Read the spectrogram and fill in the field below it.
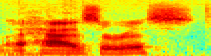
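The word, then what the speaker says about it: Ahasuerus: through by the way that's how you pronounce his name a hazaris not how a missile is no i'm just kidding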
